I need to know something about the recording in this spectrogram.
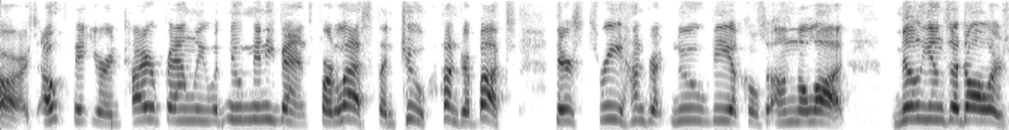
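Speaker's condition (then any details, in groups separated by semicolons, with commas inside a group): No condition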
